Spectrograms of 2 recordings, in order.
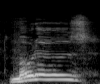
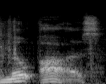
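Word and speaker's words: Motoz: tractionator GPS 50 50 Adventure tires I've been pronouncing this motos or Moto Z's for longest time but I believe the correct pronunciation is moat Oz here's the front one and rotations find the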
